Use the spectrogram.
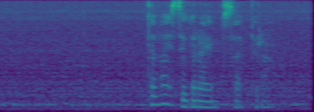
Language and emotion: Russian, neutral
